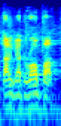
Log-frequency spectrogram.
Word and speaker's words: Danganronpa: Danganronpa, this is pretty accurate. This is pretty much accurately pronounced out Danganronpa.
